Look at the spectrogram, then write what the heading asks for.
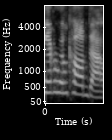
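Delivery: high, loud, mock pleading voice.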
